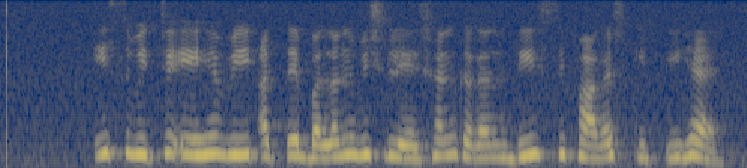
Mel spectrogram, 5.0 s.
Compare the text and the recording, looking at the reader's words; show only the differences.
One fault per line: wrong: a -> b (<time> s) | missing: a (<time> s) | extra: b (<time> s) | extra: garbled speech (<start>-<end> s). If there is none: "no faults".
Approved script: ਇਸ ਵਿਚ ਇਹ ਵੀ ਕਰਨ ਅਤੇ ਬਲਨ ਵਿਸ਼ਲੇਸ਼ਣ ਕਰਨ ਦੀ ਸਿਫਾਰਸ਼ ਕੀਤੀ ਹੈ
missing: ਕਰਨ (1.6 s)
